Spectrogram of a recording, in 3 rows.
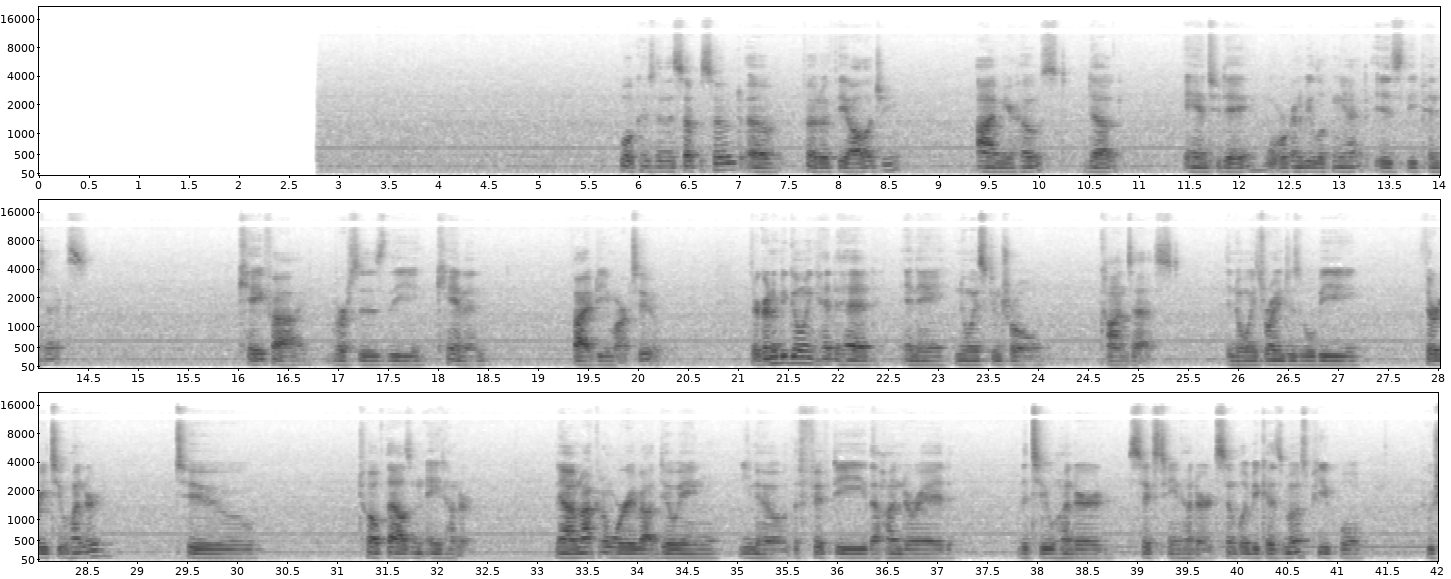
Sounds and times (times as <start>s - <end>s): Speech: 5.8s - 8.7s, 9.4s - 14.6s, 16.0s - 18.6s, 19.4s - 20.3s, 21.1s - 28.8s, 29.4s - 30.3s, 31.2s - 32.4s, 33.2s - 37.2s, 37.8s - 41.3s.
